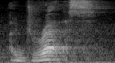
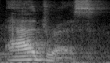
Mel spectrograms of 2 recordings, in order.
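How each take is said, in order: First: The stress is on the second syllable. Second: The stress is on the first syllable. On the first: "I emphasize the second syllable" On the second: "where I emphasize the first syllable and it has an a sound like apple"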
